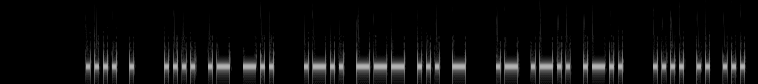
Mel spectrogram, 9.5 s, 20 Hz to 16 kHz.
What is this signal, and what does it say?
Morse code, heard as a keyed tone, about 22 wpm, 700 Hz. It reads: HE HAD LOST ALL HIS
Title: Sentences from Top 1400 Words 22wpm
